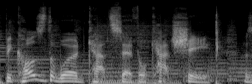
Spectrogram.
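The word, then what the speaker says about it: cat sìth: Catsith is Celtic folklore, so Irish nibble would be appropriate. The problem with cats Sith is because the word catsith or cat she as it's pronounced is the Scottish indigenous language for fairy cat.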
